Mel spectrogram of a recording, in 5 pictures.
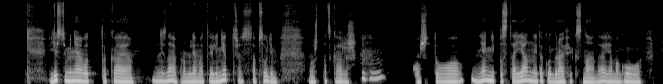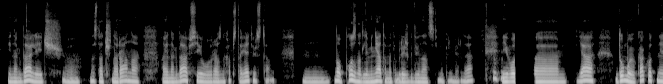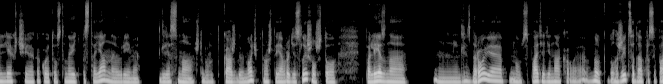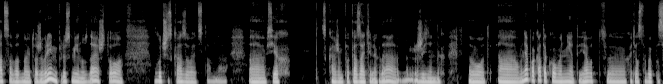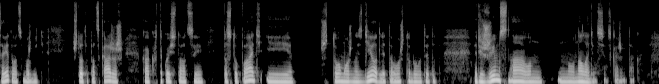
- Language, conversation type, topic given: Russian, advice, Как мне проще выработать стабильный режим сна?
- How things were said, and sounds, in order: none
